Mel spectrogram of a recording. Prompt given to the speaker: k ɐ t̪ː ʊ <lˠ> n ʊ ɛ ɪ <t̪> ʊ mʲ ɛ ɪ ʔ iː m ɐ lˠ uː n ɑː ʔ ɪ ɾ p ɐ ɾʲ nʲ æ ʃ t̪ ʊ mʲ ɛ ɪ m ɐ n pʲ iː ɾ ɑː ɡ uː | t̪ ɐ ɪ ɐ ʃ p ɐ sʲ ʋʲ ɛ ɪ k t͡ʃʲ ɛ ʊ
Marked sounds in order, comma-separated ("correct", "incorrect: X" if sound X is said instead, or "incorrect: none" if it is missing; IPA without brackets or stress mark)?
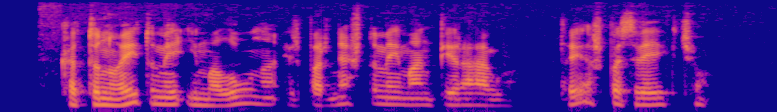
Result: incorrect: none, correct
